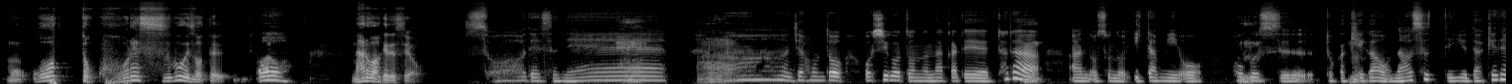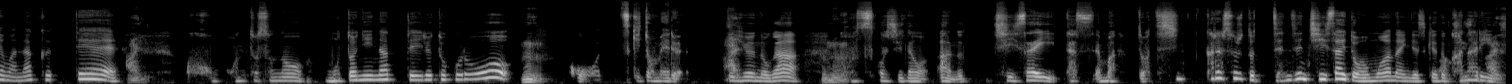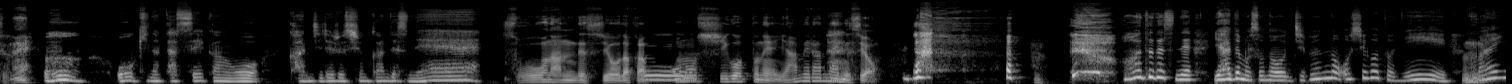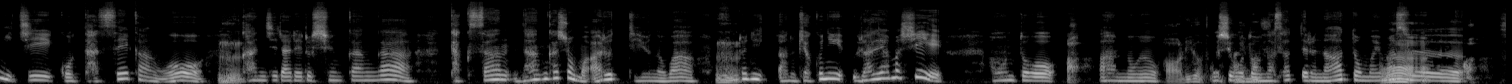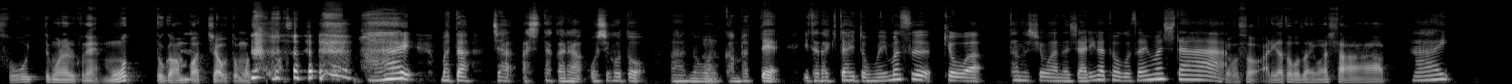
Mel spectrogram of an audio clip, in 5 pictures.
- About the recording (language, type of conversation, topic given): Japanese, podcast, 日々の仕事で小さな達成感を意図的に作るにはどうしていますか？
- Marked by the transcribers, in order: static; distorted speech; laugh; laugh; other background noise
